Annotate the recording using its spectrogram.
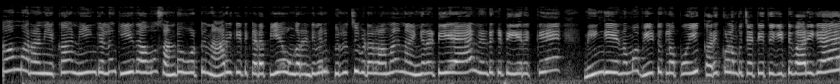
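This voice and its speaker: A woman does a cartoonish character voice at an extremely high pitch, talking at a fairly quick pace with fairly even intonation. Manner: chattering, gossipy.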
